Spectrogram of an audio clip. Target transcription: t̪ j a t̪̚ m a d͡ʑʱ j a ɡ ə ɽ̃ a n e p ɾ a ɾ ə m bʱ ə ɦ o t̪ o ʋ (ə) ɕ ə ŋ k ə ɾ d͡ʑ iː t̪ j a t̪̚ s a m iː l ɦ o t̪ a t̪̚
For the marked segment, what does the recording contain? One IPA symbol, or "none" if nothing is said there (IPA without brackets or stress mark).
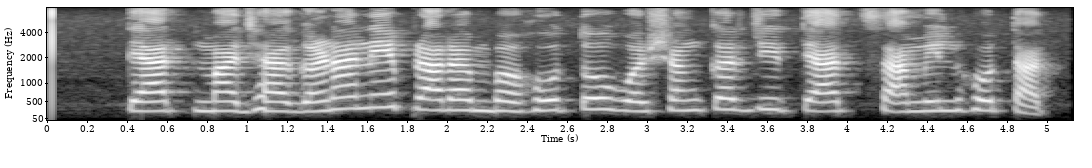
ə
